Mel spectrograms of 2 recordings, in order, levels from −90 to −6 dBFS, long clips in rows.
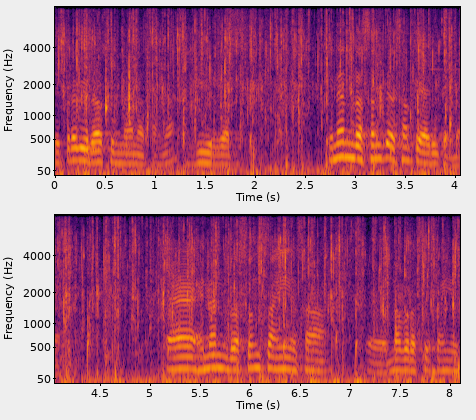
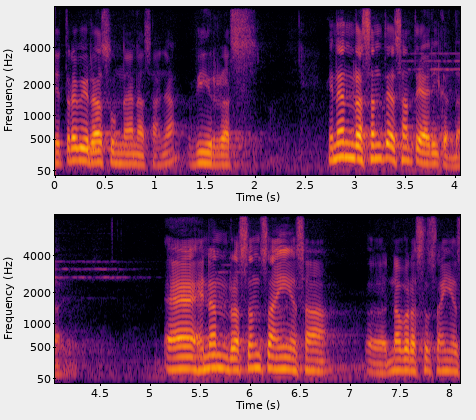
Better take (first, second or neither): second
